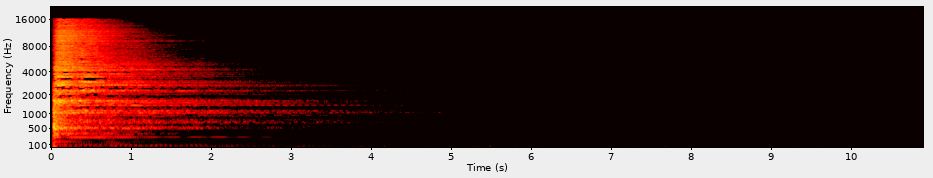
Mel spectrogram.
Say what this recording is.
16" stagg sh crash recorded with h4n as overhead and a homemade kick mic.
